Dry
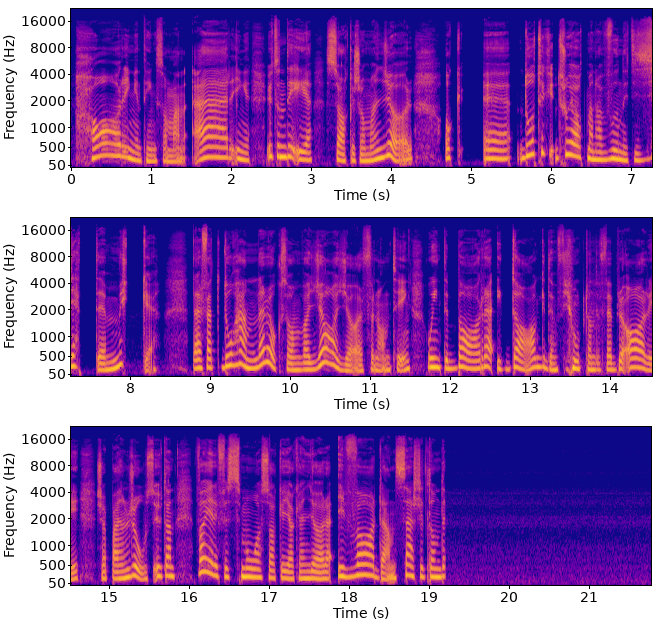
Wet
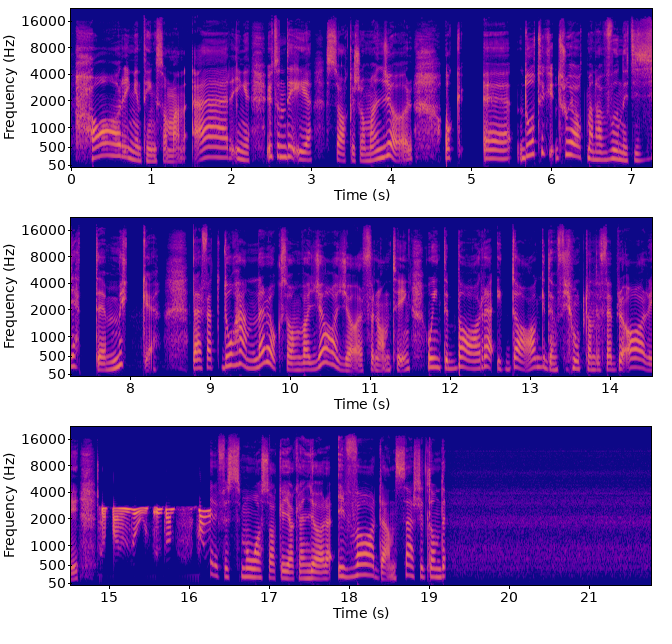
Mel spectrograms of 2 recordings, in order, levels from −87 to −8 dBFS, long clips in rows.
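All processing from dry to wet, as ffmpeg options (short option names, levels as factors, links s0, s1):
-filter_complex "[0:a]asettb=1/sr,asplit=3[s0][s1][s2];[s0]atrim=end=14.864[s3];[s1]atrim=start=14.86:end=16.27,asetpts=PTS-STARTPTS,afade=t=in:d=0.004:c=qsin,afade=t=out:st=1.406:d=0.004:c=qsin,lowpass=f=2400:t=q:w=0.5098,lowpass=f=2400:t=q:w=0.6013,lowpass=f=2400:t=q:w=0.9,lowpass=f=2400:t=q:w=2.563,afreqshift=-2800,highpass=f=1500:t=q:w=3.1,aeval=exprs='val(0)+0.00562*(sin(2*PI*50*n/s)+sin(2*PI*2*50*n/s)/2+sin(2*PI*3*50*n/s)/3+sin(2*PI*4*50*n/s)/4+sin(2*PI*5*50*n/s)/5)':c=same[s4];[s2]atrim=start=16.266[s5];[s3][s4]acrossfade=d=0.004:c1=hsin:c2=qsin[s6];[s6][s5]acrossfade=d=0.004:c1=qsin:c2=hsin,highpass=740,acompressor=threshold=0.0158:ratio=6,volume=1.68"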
